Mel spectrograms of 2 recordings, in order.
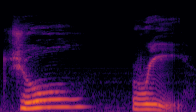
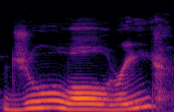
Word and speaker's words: jewelry: quickly in the US, we're gonna say jewelry. Jewelry. We're not gonna say jewelry with an extra in the middle. Instead, jewelry.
